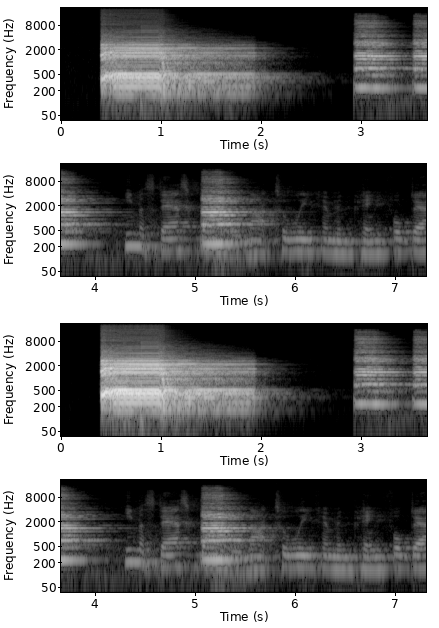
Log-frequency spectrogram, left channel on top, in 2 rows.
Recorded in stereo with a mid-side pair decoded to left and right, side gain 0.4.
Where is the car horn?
10° left, 6.5 m.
